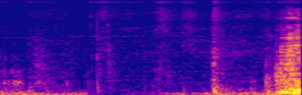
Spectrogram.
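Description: Faint handling noise from a handheld camera being carried: a low rumble and rustle with a single light click about one and a half seconds in.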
